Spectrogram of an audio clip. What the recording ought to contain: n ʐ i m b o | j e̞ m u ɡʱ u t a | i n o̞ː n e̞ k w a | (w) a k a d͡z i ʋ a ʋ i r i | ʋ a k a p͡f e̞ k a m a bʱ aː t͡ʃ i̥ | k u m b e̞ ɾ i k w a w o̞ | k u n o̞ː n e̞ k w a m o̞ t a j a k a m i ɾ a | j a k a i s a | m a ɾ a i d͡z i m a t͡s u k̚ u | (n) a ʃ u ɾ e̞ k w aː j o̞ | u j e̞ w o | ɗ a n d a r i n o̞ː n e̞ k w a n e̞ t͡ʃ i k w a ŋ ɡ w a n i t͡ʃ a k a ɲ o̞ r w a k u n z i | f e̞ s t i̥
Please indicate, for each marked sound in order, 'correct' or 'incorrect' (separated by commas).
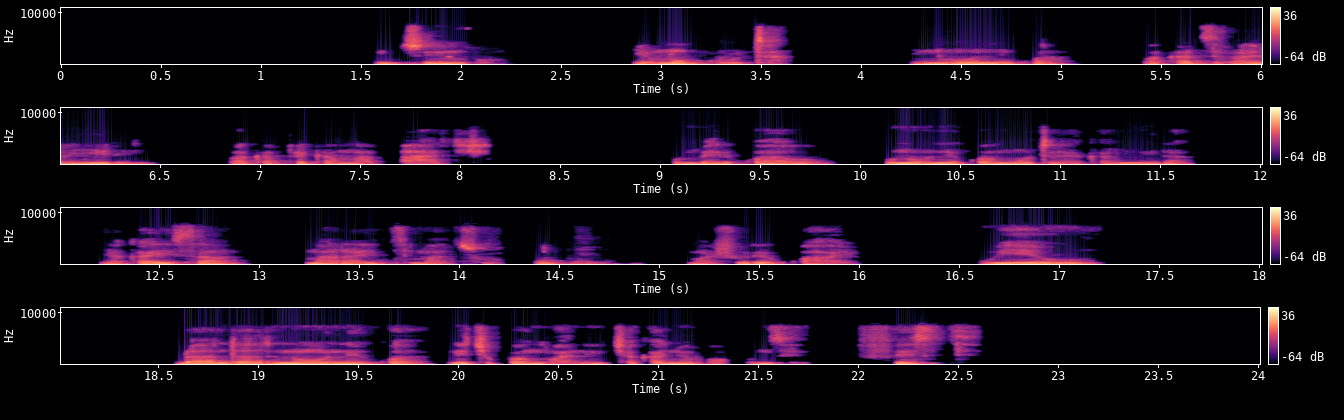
incorrect, incorrect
